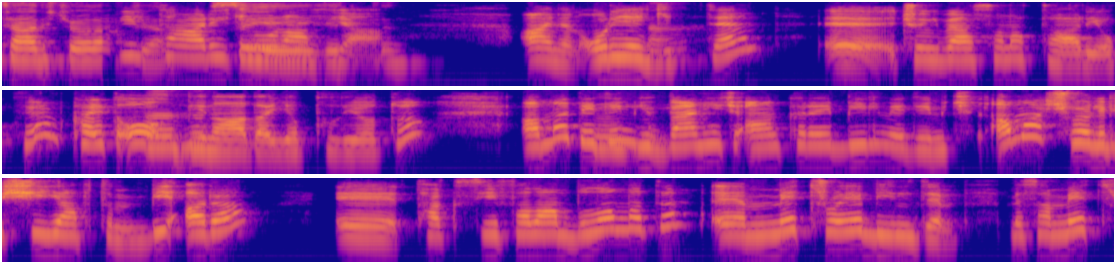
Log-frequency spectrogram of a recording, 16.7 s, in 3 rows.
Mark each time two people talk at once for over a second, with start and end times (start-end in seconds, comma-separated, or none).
0.6-1.9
